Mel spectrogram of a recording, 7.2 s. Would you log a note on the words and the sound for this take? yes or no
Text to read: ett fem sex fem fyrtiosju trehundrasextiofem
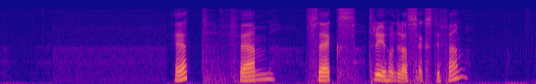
yes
